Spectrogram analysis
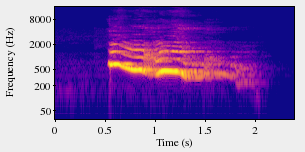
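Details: Husky (Siberian) "talking" in a single howled phrase of about one and a half seconds, pitch sliding down, briefly rising again, then sinking and tapering off; background otherwise silent.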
